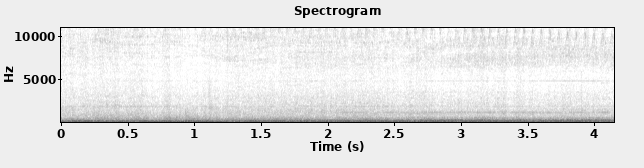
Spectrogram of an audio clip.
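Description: Cessna 421C's twin geared, turbocharged Continental piston engines and propellers running, heard inside the cockpit as a steady low rumble while the aircraft rolls on the runway. Faint steady tones join the rumble about halfway through.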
